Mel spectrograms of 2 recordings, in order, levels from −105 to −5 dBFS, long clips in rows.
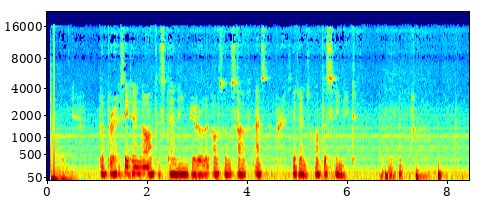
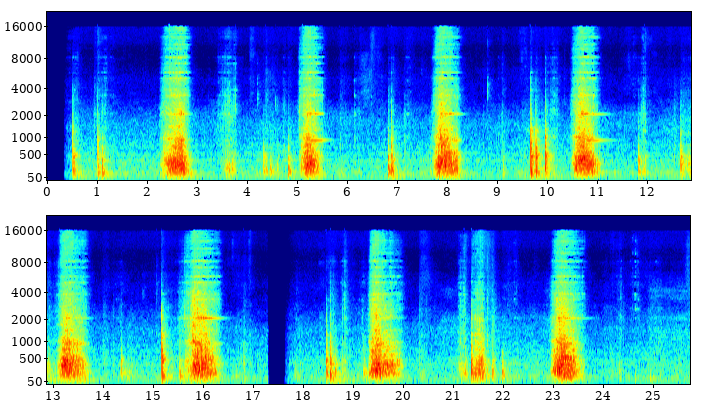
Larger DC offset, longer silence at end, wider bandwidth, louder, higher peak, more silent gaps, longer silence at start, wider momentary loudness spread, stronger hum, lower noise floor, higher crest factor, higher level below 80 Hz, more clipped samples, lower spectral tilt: neither; second, 0.05 s vs 2.15 s; about the same, 15.5 kHz vs 16 kHz; first, -15 LUFS vs -22 LUFS; about the same, -2 dBFS vs -2 dBFS; second, none vs 17.31-17.62 s; second, 0.05 s vs 0.5 s; second, 18 LU vs 24 LU; neither; second, -36 dBFS vs -56 dBFS; second, 12 dB vs 24 dB; first, -24 dBFS vs -52 dBFS; neither; first, -7.5 dB/octave vs -6 dB/octave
